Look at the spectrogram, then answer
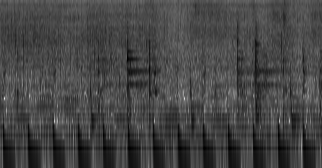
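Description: Onions frying in a pan for a big breakfast, a steady close sizzle broken by repeated scraping stirs at a regular rhythm, with a few brief clinks, no talking.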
